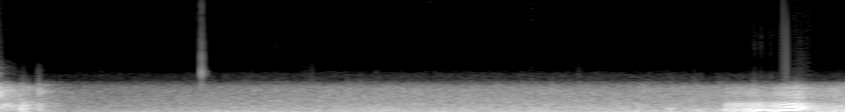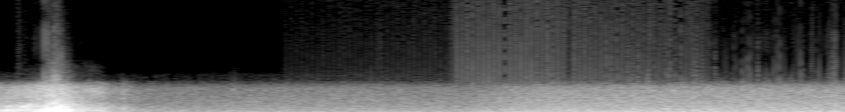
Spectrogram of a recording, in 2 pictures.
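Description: Loud, steady hiss from a security camera's microphone. About five seconds in comes a short pitched sound that wavers up and down, followed by a sharp click. The hiss grows louder near the end.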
